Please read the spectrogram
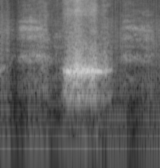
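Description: A woman's short, forceful breathy exhale about a second in, from the exertion of jump squats, over background music with a steady low beat.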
